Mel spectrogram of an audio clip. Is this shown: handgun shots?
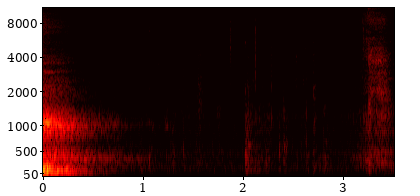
no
